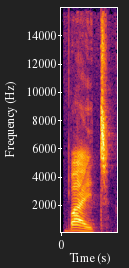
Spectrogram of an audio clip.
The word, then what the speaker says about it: bite: The E is silent, so we don't have to pronounce this. But then the presence of E changes the pronunciation of the word, right? Bit, bite.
